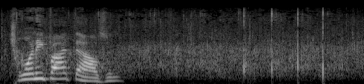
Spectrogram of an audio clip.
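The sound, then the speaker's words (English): An audience breaks into applause, cheering for 25,439 gospel conversations held on the year's mission trips, with loud whoops and cheering voices at first, then the shouts drop away, leaving a steady wash of clapping punctuated by a few sharp individual claps. “Let's cheer for that.”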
